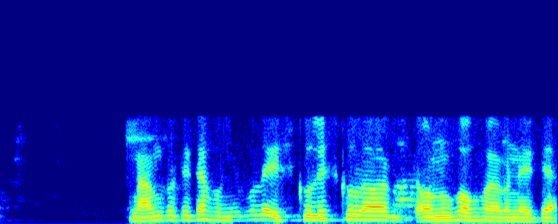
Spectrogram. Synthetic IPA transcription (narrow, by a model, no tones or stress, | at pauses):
namtotetiaɦuniboleiskuliskulɔtɔnubʱɔbɦɔjmanɛetija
